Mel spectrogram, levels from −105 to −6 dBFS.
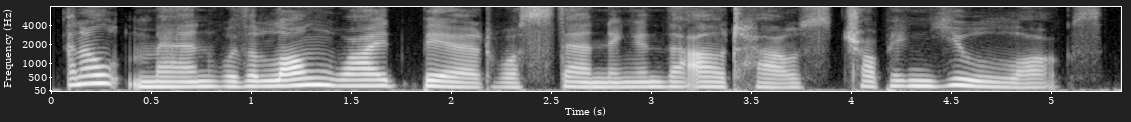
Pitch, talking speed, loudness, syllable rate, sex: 185 Hz, 180 wpm, -17 LUFS, 4.1 syllables/s, female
